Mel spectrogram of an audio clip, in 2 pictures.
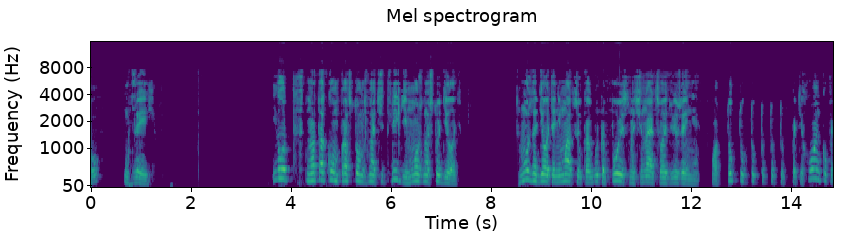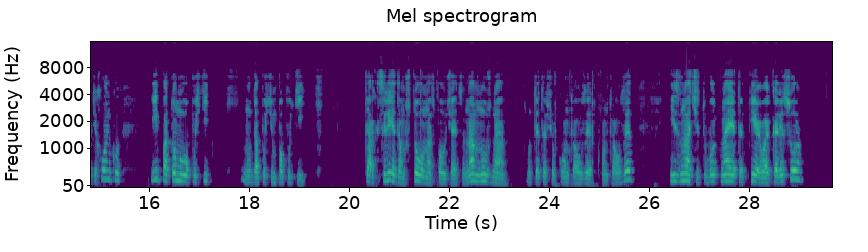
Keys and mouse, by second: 0.8 ctrl+j, 2.2 KP_3, 5.1-5.9 shift+middle drag, 7.4 click, 8.9 click, 9.1-15.5 drag, 20.9-21.8 shift+middle drag, 22.1 drag, 24.5 ctrl+z, 25.4 ctrl+z, 27.1-27.9 shift+middle drag.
